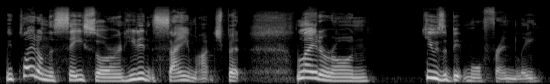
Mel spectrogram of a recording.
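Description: A woman's voice: on the low side, sing-song, normal speed, a little mellow. Woman reading as a chatty, blunt little girl. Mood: cheerful. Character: cheerful, blunt, easygoing young girl. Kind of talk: picture book read-aloud.

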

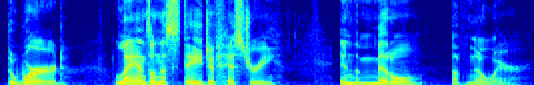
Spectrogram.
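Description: A man in his forties, a pastor from the Midwest, preaching a sermon at a church pulpit on a headset mic, swelling loud and dropping to soft asides. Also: mid-range voice, big pitch swings, a little slow, no echo, clean studio sound. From American Midwest. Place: church sanctuary stage at a pulpit.

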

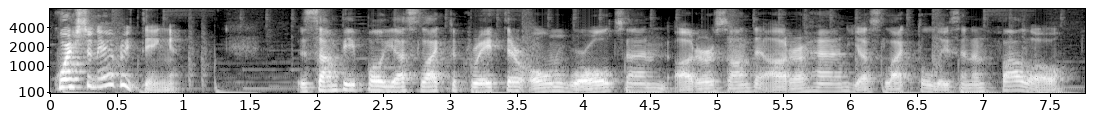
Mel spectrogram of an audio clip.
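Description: A man narrating a sardonic book review, dry and mocking with sudden loud outbursts. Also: mid-range voice, big pitch swings, normal speed, soft background music. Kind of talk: sardonic video essay narration.

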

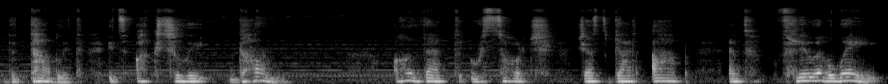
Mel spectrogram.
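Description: An eager game-world archaeologist father, put on by a man reading along. He speaks with an odd put-on accent, unhurried and soft in tone. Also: medium pitch. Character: excitable middle-aged father archaeologist.

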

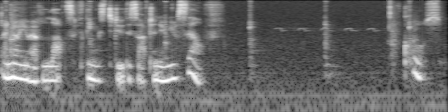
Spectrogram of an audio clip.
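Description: A woman's voice: mid-range voice, level tone, slight background noise. Woman acting a whispering genteel Regency lady. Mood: gentle, fond. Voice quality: soft, breathy whisper. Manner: genteel, unhurried, old-fashioned phrasing. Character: genteel Regency married sister, affectionate and house-proud. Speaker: ASMR roleplay performer. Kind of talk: whispered ASMR period roleplay. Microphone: close microphone.

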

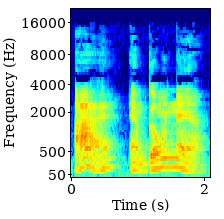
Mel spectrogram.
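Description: A man voicing a small, cheerful, determined female storybook pig who announces things simply and deliberately. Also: medium pitch, lively intonation, voice pushed down. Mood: matter-of-fact.

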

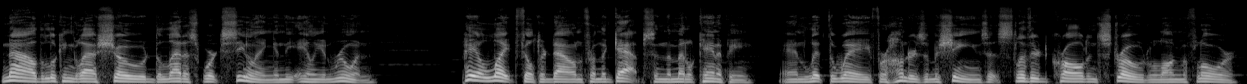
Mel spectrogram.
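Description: A man's voice: mid-range voice, normal speed, a little mellow. A man reading scripted story narration as an audiobook narrator. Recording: long reverb, music underneath.

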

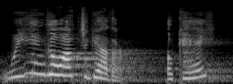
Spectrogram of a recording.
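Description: A woman voicing a kind, timid human girl in an animated comic dub, gentle, hesitant, earnest and forgiving. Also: very high voice, moderate pace, full character voice. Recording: long reverb, music behind the voice.

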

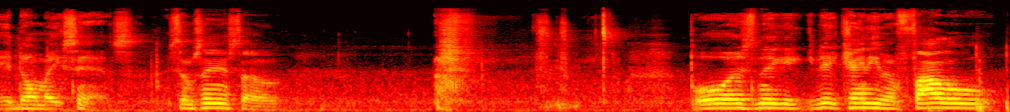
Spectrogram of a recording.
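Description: Man, mocking reaction host, profane, talks to viewers, slightly high voice. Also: slight background noise.

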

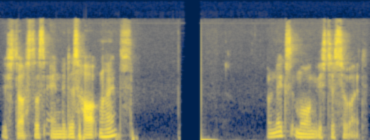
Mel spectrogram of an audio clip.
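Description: Low, mellow, husky male storyteller. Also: a little slow. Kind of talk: children's story narration.

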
